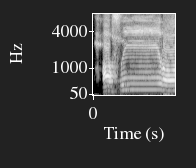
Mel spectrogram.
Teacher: صاد کو موٹا کر کے پڑھیں گے اور را کو بھی پر کیا جائے گا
